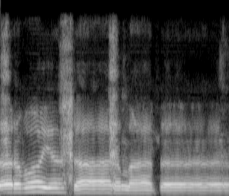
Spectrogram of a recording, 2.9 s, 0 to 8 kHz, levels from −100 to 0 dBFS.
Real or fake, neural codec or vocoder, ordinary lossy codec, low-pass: fake; codec, 16 kHz, 16 kbps, FunCodec, trained on LibriTTS, 50 frames a second; none; 7.2 kHz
